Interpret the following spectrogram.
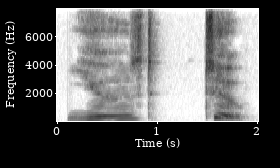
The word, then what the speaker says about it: used to: Because it is written used to, used to. But when we pronounce it, especially if we're in a hurry, if we're just casually talking, that D will slip into a T sound.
